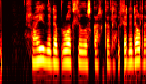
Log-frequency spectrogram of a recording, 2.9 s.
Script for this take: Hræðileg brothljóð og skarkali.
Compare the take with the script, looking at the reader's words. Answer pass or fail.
fail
